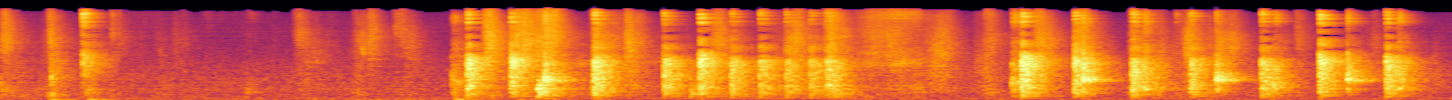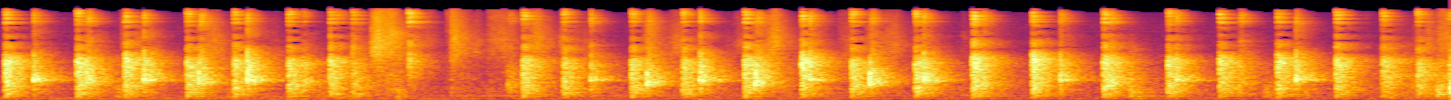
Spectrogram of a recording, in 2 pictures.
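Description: Table tennis ball clicking back and forth off paddles and the table in a long, quick rally. A few scattered hits come first, then about four seconds in the rally settles into a steady run of sharp clicks, several a second.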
